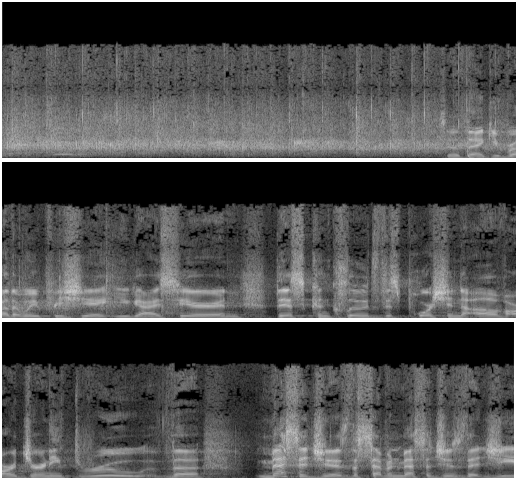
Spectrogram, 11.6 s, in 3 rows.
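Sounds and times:
crowd applauding: 0.0 - 5.3
speech: 3.3 - 11.5.

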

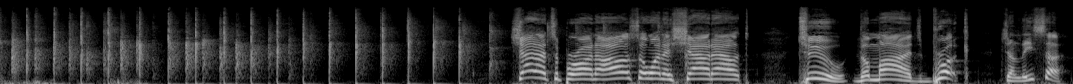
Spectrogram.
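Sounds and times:
crowd hands clapping in applause: 0.0 - 5.1
speech: 5.2 - 10.7.

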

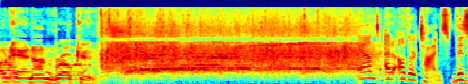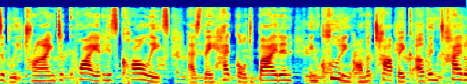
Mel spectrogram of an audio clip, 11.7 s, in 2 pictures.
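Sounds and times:
speech: 0.0 - 1.4, 4.5 - 11.6
large crowd applause: 1.2 - 4.8.

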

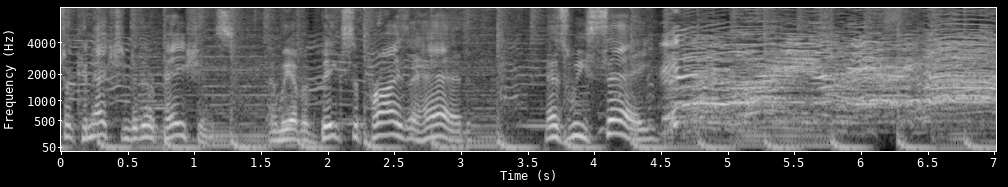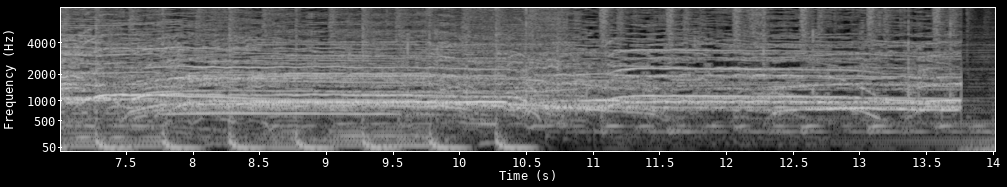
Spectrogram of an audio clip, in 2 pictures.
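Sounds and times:
speech: 0.0 - 4.9
rhythmic low thumps: 0.0 - 10.6
large crowd cheering: 4.5 - 13.9.

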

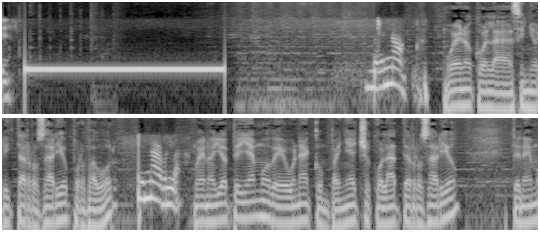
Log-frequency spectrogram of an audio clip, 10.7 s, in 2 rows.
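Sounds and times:
speech: 0.0 - 0.2, 3.6 - 10.7
telephone call being dialed: 0.2 - 2.2.

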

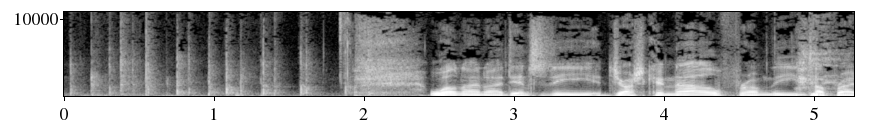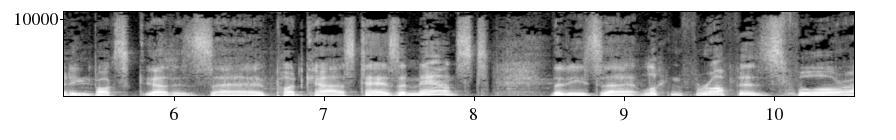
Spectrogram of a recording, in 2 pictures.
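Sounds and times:
round of applause: 0.0 - 1.9
speech: 2.4 - 10.5.

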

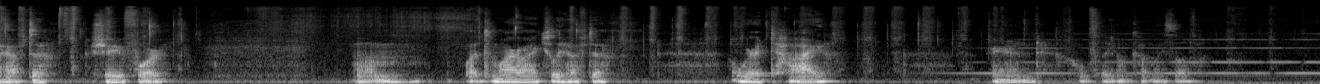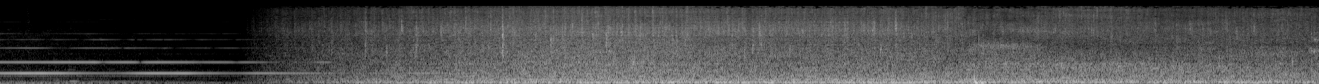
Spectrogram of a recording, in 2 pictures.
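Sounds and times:
speech: 0.2 - 1.7, 4.7 - 6.2, 7.3 - 8.4, 9.9 - 12.1
low steady humming tones: 9.1 - 26.3
heavy rain pouring: 15.6 - 26.3.

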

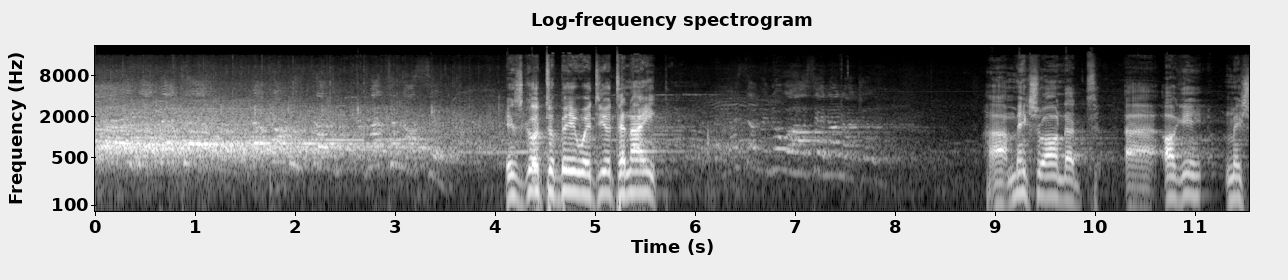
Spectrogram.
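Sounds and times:
audience shouting: 0.0 - 6.6
speech: 4.1 - 5.8, 9.2 - 11.5.

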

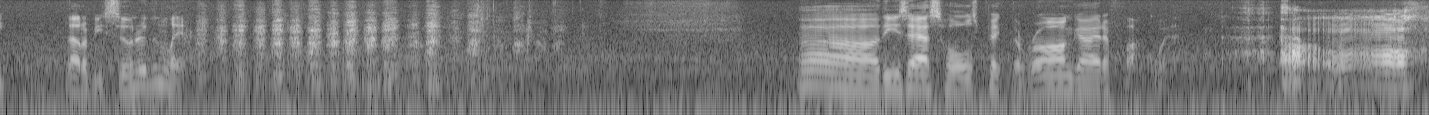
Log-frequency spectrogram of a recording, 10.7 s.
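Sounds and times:
speech: 0.5 - 1.9, 6.0 - 8.9, 9.6 - 10.7
dog panting after playing fetch: 0.8 - 5.4.

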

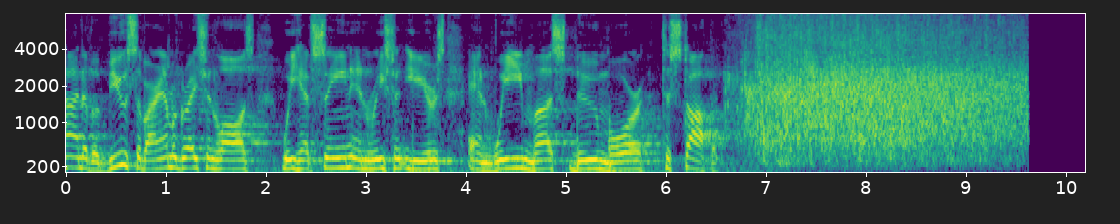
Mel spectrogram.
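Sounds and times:
speech: 0.0 - 6.9
audience applauding a speech: 6.6 - 9.7.

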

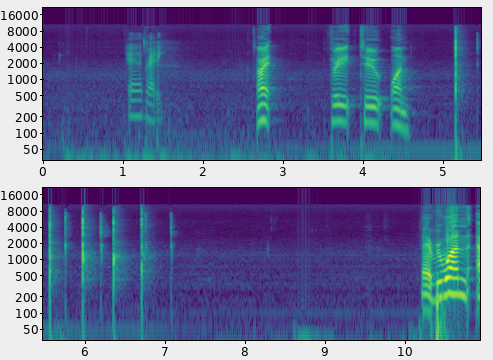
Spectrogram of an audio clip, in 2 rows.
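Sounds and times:
quiet room hum: 0.0 - 10.9
speech: 1.1 - 1.6, 2.6 - 2.9, 3.6 - 4.6, 10.2 - 10.9
sharp hand claps to sync recording: 5.1 - 7.2.

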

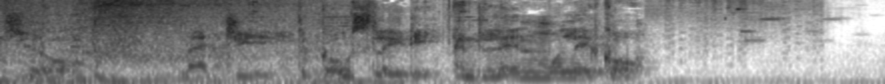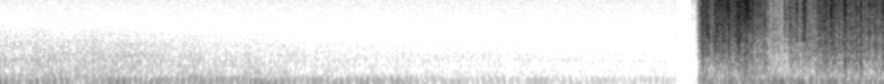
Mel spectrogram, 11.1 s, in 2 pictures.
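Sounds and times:
speech: 0.2 - 4.1
McDonald's steak, egg and cheese bagel wrapper being unwrapped: 9.9 - 11.0.

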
